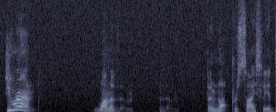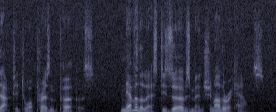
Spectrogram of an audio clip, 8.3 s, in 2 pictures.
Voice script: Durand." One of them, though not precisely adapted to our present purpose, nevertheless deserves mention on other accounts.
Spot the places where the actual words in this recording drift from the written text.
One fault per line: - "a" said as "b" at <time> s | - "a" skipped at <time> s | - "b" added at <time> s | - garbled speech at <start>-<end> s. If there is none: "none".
- "of them" added at 2.4 s
- "on" skipped at 7.4 s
